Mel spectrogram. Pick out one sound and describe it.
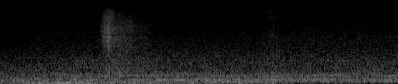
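A fire flares up with a sudden whoosh and keeps crackling.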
